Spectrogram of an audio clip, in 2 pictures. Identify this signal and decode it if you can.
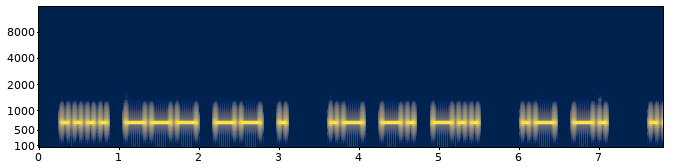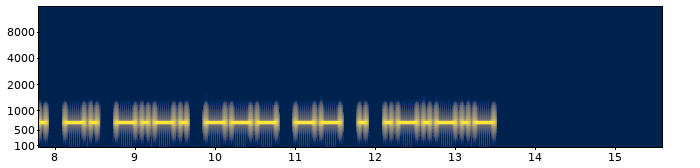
Morse code, heard as a keyed tone, about 15 wpm, 700 Hz. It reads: HOME AND AN INCOME.
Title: Sentences from Top 1000 Words - Review Part 5 - 15wpm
